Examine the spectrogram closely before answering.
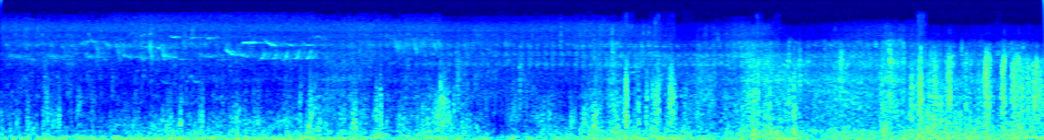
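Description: Wind buffets and rumbles outdoors.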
